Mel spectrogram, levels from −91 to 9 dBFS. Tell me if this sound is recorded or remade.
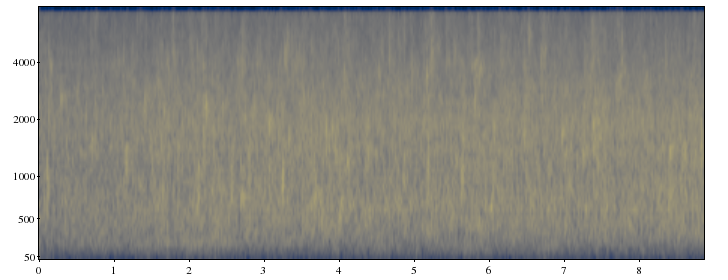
remade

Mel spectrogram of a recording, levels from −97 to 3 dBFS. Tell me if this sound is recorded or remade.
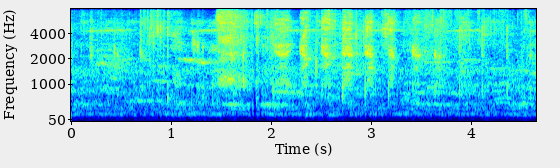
recorded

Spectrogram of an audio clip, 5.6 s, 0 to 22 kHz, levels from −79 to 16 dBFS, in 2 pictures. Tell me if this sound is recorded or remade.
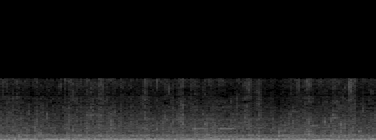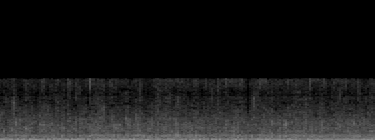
remade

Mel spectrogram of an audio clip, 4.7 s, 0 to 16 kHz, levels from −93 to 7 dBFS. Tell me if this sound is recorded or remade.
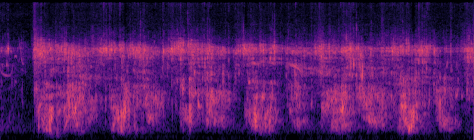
recorded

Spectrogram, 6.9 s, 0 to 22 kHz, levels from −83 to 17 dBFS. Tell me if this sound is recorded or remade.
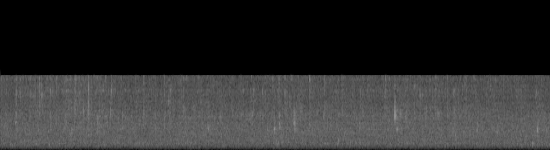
remade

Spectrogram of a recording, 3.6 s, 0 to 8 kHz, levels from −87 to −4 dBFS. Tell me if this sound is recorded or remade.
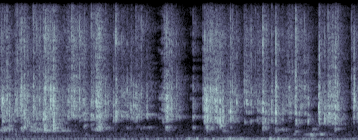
recorded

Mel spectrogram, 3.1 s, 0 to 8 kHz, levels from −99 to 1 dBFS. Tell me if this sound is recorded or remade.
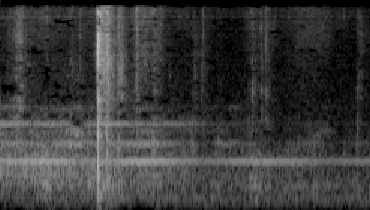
remade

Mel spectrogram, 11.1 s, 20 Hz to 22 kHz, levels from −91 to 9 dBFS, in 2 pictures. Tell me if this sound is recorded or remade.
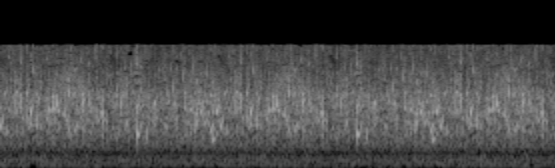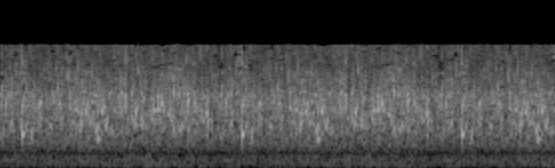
recorded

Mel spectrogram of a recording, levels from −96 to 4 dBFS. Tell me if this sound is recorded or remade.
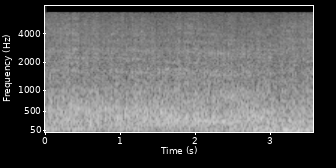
recorded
